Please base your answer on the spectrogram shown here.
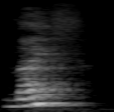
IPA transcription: laɪf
